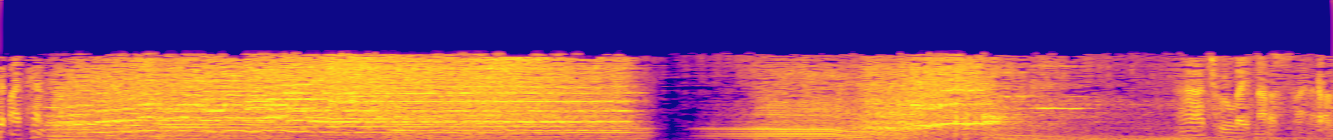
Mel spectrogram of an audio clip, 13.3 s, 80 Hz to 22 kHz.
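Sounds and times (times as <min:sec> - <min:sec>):
speech: 0:00.0 - 0:01.4
car engine starting and roaring: 0:00.3 - 0:13.3.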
